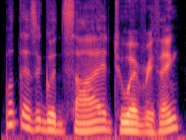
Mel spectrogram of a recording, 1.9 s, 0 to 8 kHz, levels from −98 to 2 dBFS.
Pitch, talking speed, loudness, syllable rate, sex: 145 Hz, 225 wpm, -17 LUFS, 6.3 syllables/s, male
